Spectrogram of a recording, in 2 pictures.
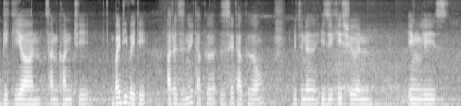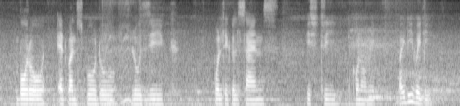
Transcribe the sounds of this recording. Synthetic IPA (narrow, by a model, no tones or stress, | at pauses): bikijansankʰantʰɾi | bajdibajde | aɾɯzinɯjtʰakʰɯzisetʰakʰɯaw | bid͡ʒinɐḭd͡ʒukesion | iŋɡlis | bɔɾoedbansbodolod͡ʒik | politikɐlsajans | histɾiekonomik̚bajdibajdi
